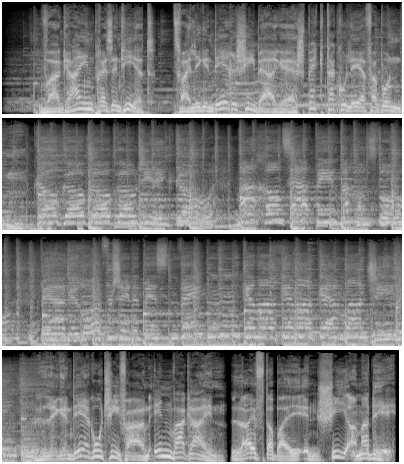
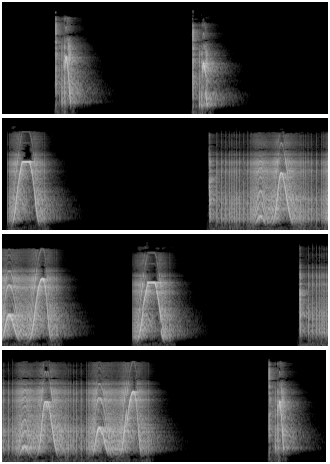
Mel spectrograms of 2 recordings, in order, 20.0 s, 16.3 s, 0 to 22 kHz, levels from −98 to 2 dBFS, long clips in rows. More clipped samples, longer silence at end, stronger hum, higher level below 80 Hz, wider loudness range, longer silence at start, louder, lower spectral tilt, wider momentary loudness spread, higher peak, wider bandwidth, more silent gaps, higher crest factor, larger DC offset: neither; second, 0.05 s vs 0.35 s; neither; first, -30 dBFS vs -78 dBFS; about the same, 4 LU vs 5 LU; second, 0.15 s vs 0.65 s; first, -18 LUFS vs -22 LUFS; first, -4.5 dB/octave vs 2 dB/octave; second, 5 LU vs 15 LU; second, -8 dBFS vs 0 dBFS; first, over 20 kHz vs 14.5 kHz; second, 17.81-17.85 s vs 1.44-2.37 s, 3.14-4.12 s, 5.14-6.63 s, 9.37-9.76 s, 10.78-11.84 s, 14.57-15.54 s; second, 10 dB vs 28 dB; neither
